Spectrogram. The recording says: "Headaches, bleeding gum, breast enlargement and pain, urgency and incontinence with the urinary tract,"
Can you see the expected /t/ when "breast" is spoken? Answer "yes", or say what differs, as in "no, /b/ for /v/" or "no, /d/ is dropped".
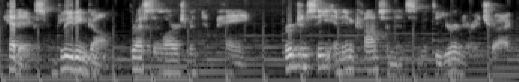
yes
